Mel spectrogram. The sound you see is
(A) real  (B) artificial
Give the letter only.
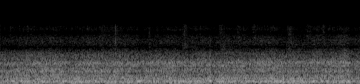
A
